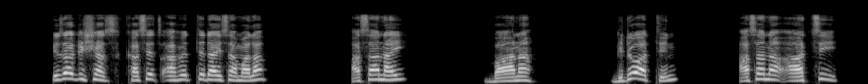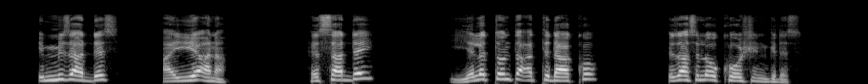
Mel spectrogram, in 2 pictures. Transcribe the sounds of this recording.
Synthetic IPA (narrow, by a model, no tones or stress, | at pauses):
ʔɪzɐɡɪʃːɐskɐsɛt͡sʼaːfɛt̪ːɪd̪ɐjsːɐmɐlɐ | ɐsɐnɐj | baːnɐ | ɡɪd̪ɔɐt̪ːiːn | ʔɐsɐnaːʔaːt͡sːɪ | ɪmːɪzaːd̪ːɛs | ʔɐjːɛɐnɐ̰ | hɛsːɐd̪ːɛj | jɛlɛt̪ːɔnt̪ːɐːt̪ːɪd̪aːkːɔ | ɪzɐsɪlɔɔko̞ːʃɪnɡɪd̪ɛs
